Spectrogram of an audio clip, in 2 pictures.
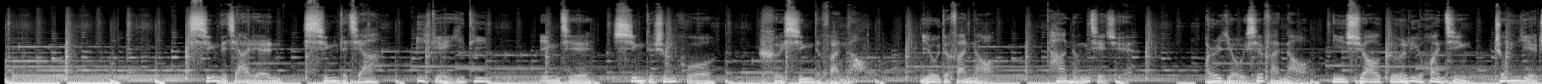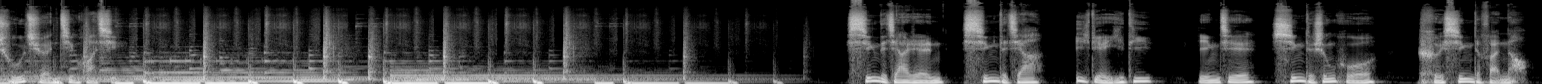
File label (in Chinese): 男 广告 魅惑广告; 格力焕净专业除醛净化器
